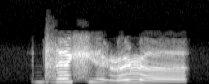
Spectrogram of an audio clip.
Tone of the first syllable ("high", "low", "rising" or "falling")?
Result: high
